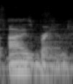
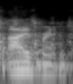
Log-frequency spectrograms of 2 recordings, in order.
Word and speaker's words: Eisbrand: If you didn't know how to say it, it's Eisbrand. Julia, get that right, because it's Eisbrand.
